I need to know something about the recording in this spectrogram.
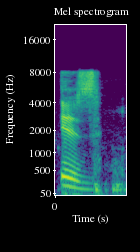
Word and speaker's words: is: vibrate all right but it will touch the sides of your teeth z z z z okay so we're gonna we're going to pronounce the word is is okay uh starting off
